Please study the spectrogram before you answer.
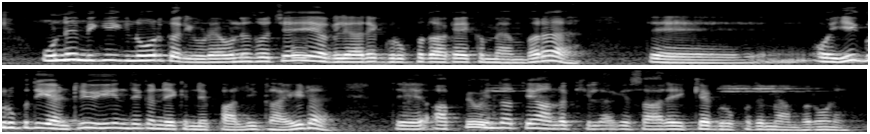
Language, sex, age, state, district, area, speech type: Dogri, male, 45-60, Jammu and Kashmir, Jammu, urban, spontaneous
